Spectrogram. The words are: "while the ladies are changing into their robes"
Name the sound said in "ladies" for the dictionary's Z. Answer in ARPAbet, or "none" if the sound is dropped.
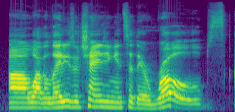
Z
